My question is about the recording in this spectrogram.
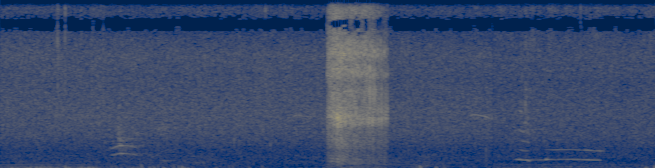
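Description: An alpaca nosing at hay held out to it gives one short, breathy snort about three seconds in. There is a faint chirp about a second in and a soft, brief hum near the end.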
